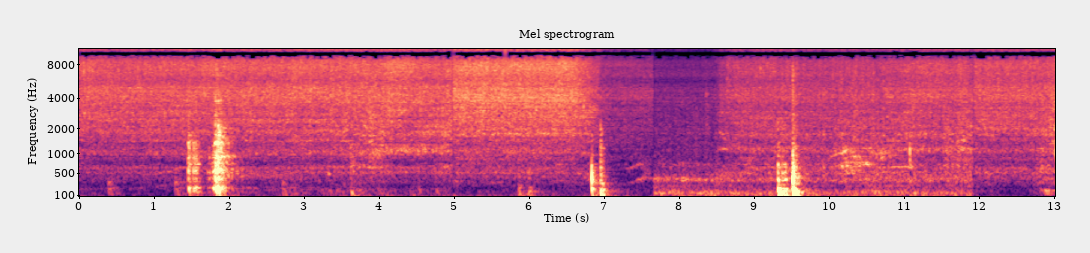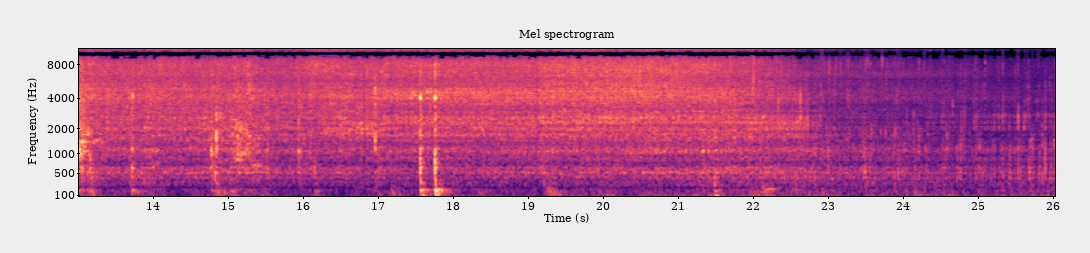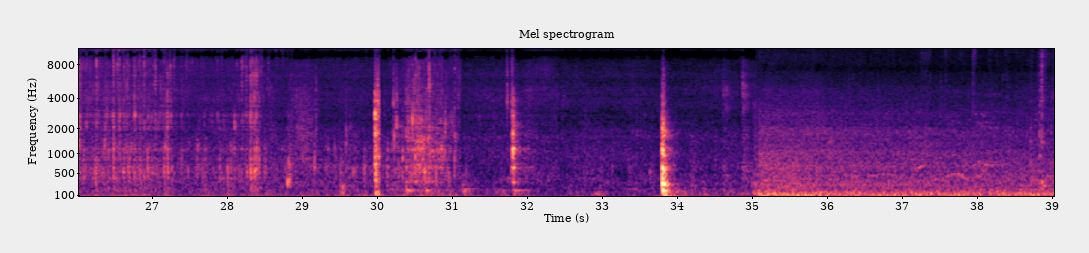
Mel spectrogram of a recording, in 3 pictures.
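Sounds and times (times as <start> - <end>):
stew sizzling in a pot: 0.0 - 31.2
water pouring: 22.0 - 28.8, 30.0 - 31.1
stew bubbling: 22.0 - 31.2.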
